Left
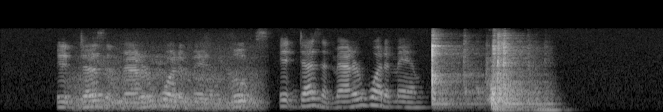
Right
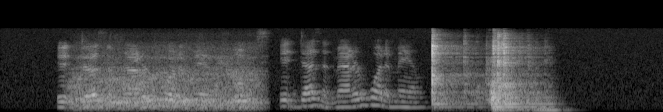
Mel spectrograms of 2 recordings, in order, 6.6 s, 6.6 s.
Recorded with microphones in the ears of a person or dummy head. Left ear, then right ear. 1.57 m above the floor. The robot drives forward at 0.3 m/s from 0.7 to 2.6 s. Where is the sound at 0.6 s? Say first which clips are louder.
Right 1 dB; 70° left (ahead or behind), 2 m; by 2.7 s 60° left (ahead or behind), 2.5 m.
